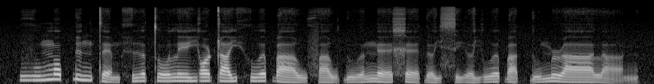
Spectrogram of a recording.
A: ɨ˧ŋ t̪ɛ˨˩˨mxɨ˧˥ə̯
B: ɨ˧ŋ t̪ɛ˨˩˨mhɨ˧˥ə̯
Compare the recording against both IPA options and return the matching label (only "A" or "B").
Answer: B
